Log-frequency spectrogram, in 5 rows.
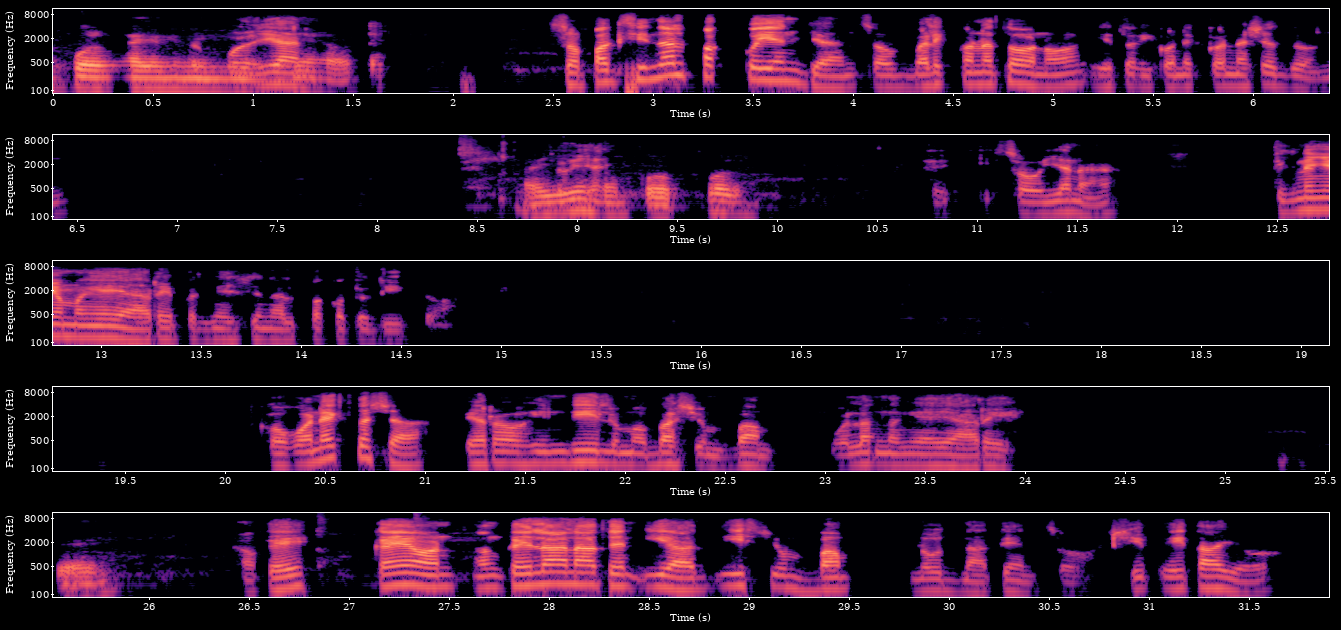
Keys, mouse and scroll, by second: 0.2 click, 1.5-2.5 scroll down 4, 2.7-3.3 scroll down 7, 5.8 middle click, 5.8-6.5 scroll down 5, 6.5 click, 8.9 scroll up 1, 9.8 middle click, 9.8-10.6 scroll up 2, 12.8 scroll up 4, 13.4 middle click, 13.4 scroll up 3, 14.7 click, 16.4 click, 17.4 click, 21.2 middle click, 27.9 scroll down 1, 28.5 middle click, 28.5-29.1 scroll down 2, 29.5 click, 30.8 shift+a.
